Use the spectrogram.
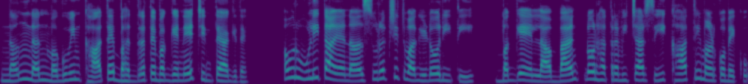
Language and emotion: Kannada, fearful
